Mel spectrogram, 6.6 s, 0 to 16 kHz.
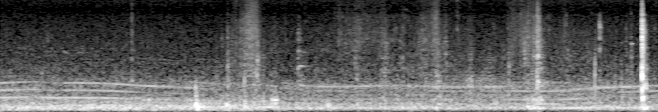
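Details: Car whining when turning left or right below 10 mph, quieter at speed; power steering fluid full, no leaks or foam, belt normal; squeaks from rear-seat tires rubbing leather: thin steady whine shifting with steering, light knocks; pump or rack suspected.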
